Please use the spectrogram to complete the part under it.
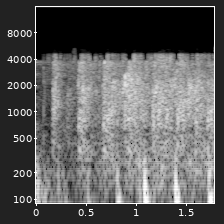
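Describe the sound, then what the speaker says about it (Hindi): Audience applause for actor Ajay Devgn at the Agenda Aaj Tak event, a steady wash of clapping hands with a few louder distinct claps standing out, close and moderately loud. "जोरदार तालियां इनके लिए एक बार।"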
